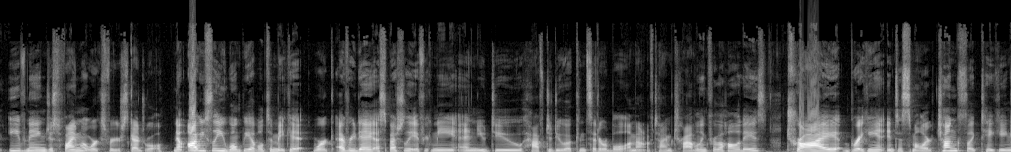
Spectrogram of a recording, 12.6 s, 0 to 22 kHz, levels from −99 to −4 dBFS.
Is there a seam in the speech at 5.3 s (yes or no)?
yes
